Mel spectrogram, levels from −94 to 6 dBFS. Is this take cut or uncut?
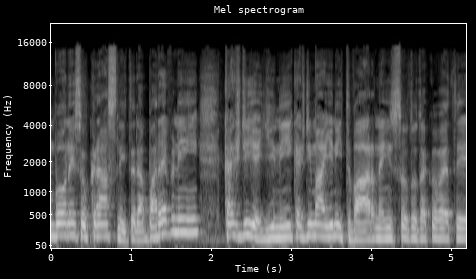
uncut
